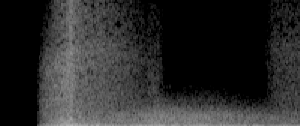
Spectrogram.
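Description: Whoosh sound effect of an animated logo intro. It starts suddenly about a quarter second in with a deep rumble under a rushing swoosh, then carries on as a steady rush that slowly fades.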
